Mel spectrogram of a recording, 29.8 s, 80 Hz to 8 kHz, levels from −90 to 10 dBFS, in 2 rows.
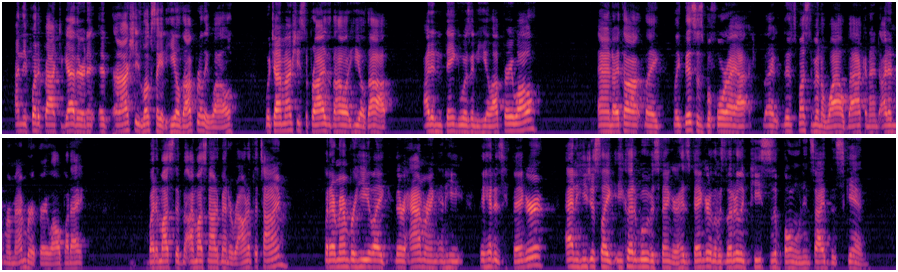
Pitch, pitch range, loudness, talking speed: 140 Hz, 130-150 Hz, -25 LUFS, 220 wpm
